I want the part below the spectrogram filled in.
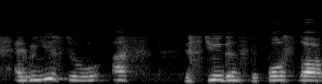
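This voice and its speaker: A man with a non-native accent speaks at a moderate pace in a high pitch with a dark, mellow tone. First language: not English. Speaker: physicist. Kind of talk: lecture. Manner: halting.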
